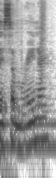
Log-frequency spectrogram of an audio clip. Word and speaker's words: Submariner: it so yeah some I said Submariner but some people say Submariner I don't know submarine sandwich uh which they changed the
